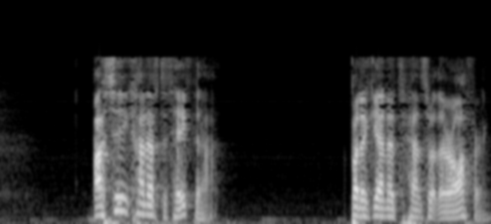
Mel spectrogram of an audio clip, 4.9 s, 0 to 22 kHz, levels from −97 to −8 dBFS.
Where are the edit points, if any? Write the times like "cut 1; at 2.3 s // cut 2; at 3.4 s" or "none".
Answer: none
